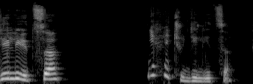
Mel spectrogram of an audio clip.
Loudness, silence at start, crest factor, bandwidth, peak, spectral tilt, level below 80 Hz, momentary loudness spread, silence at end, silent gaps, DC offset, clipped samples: -25 LUFS; 0 s; 18 dB; 18 kHz; -8 dBFS; -4.5 dB/octave; -66 dBFS; 13 LU; 0.25 s; 0.77-0.85 s, 1.02-1.42 s; under 0.1%; under 0.1%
